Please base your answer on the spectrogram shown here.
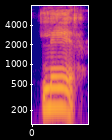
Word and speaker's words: leer: Leer, to read. It belongs to the second conjugation. Keep in mind, there is the same vowel twice, one after another. So it is required to pronounce both.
